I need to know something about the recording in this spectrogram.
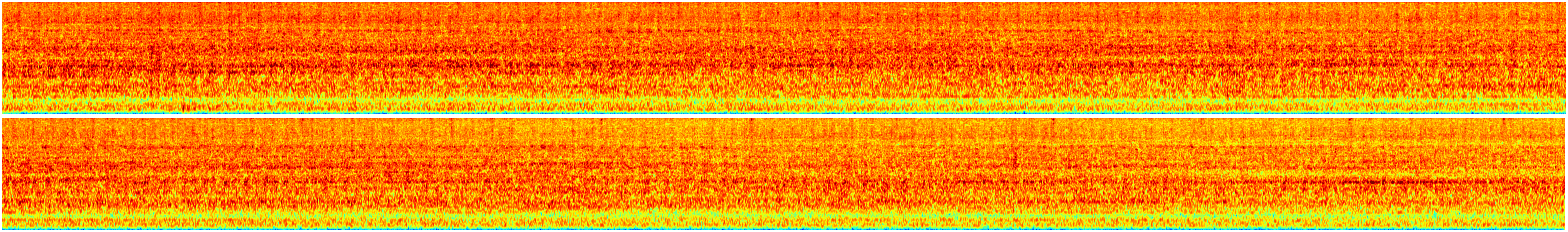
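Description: Tow truck engine idling steadily.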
